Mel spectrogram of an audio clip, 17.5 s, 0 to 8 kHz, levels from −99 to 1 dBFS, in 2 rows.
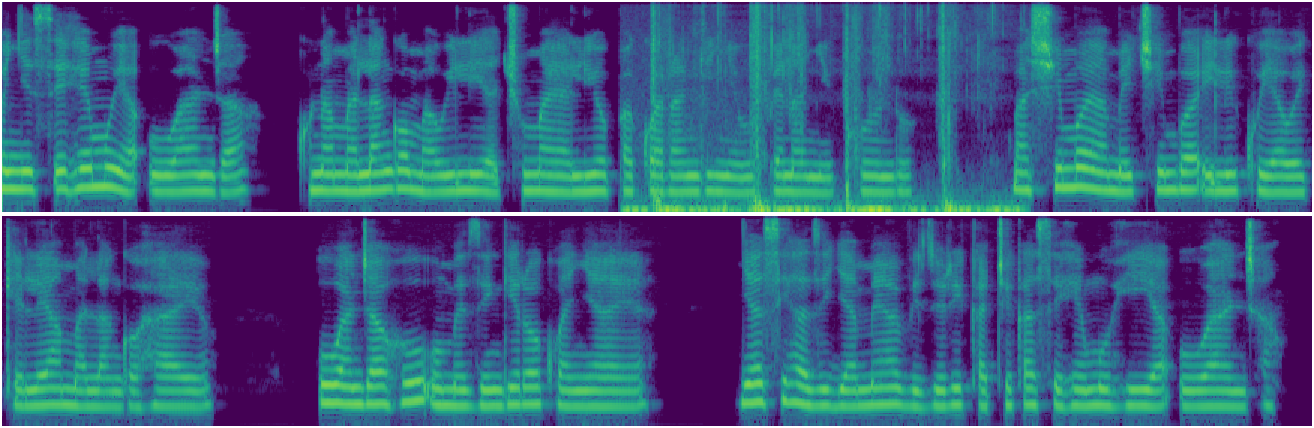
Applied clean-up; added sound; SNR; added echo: none; Walk, footsteps; -2 dB; none.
